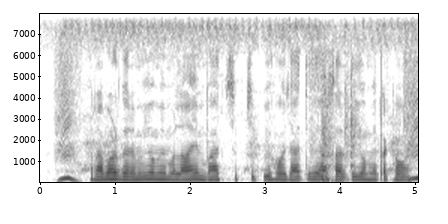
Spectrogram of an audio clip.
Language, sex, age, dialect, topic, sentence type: Hindi, male, 25-30, Marwari Dhudhari, agriculture, statement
